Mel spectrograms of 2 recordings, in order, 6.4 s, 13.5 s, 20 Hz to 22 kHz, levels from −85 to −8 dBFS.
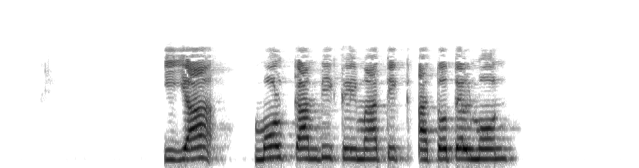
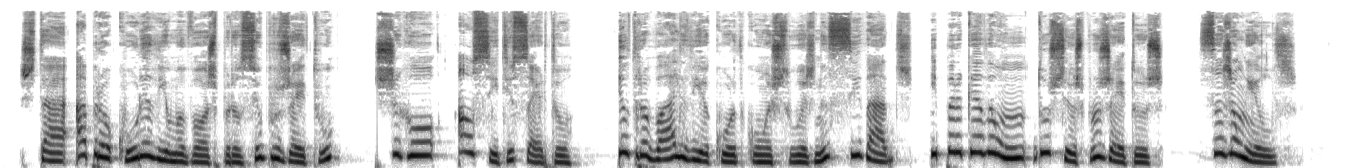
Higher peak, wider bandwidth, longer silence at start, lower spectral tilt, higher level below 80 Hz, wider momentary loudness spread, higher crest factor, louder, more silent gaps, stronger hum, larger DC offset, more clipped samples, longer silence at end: first, -2 dBFS vs -6 dBFS; second, 7.2 kHz vs 17 kHz; first, 1.65 s vs 0.2 s; about the same, -4.5 dB/octave vs -4.5 dB/octave; second, -68 dBFS vs -50 dBFS; first, 11 LU vs 7 LU; first, 18 dB vs 12 dB; about the same, -17 LUFS vs -18 LUFS; neither; neither; neither; neither; first, 1.25 s vs 0.55 s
